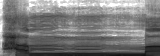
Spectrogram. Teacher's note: এরপরে হা মিম জবর হাম, হাটা উচ্চারণের সময় মুখ দিয়ে বাতাস বের করব, হাকে মিমের সাথে লাগিয়ে গুন্নাহ করব, কারণ মিমে নুনে তাসদিদ গুন্নাহ করা ওয়াজিব।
